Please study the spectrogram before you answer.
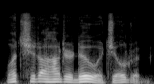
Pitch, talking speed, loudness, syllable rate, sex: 110 Hz, 270 wpm, -18 LUFS, 6.3 syllables/s, male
